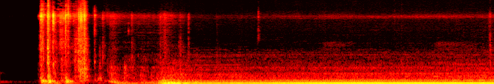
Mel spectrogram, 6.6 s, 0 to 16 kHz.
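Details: Audi A4 B8 started after replacing the defective ignition lock/switch: key jingle, a short crank, then it catches and settles into a steady, even, smooth idle. Starts and runs fine, and the ignition lock warning light no longer shows.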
